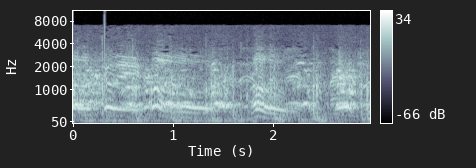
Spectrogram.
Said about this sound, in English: But the village dogs raised the alarm, and in a few short seconds, every brave in the village was clustered around the giant Palomino and his famous rider.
